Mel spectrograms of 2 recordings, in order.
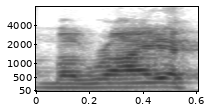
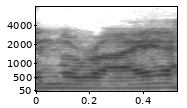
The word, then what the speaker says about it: Marya: and somebody new uh mariah cazoon hi mariah how are you hello everyone am i pronouncing your name right it's maria maria i'm sorry and mario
